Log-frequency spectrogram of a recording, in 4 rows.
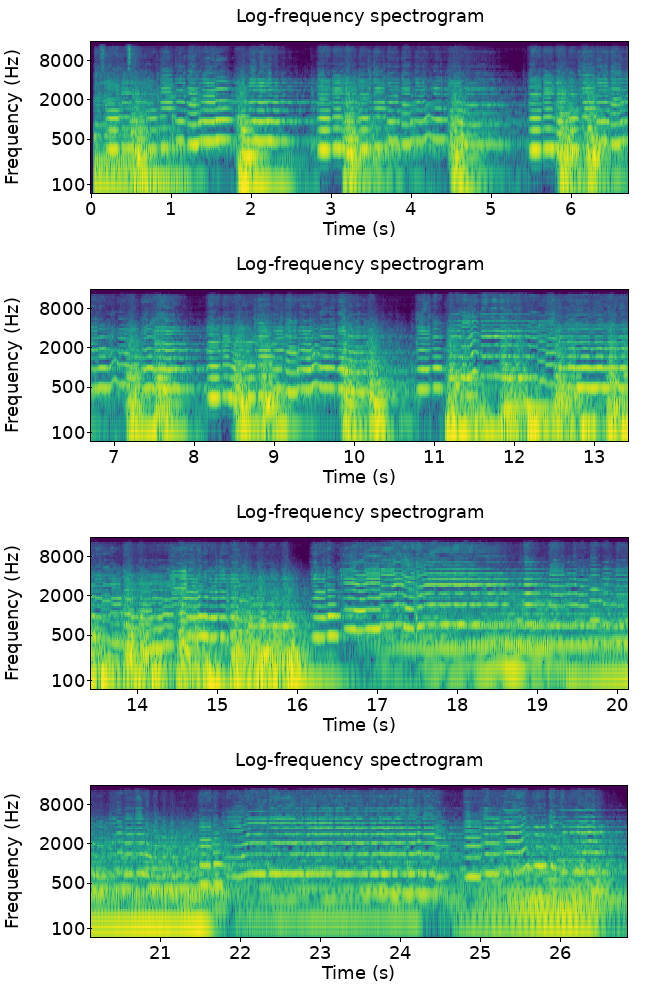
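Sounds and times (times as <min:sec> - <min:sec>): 
violin music: 0:00.0 - 0:26.8.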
